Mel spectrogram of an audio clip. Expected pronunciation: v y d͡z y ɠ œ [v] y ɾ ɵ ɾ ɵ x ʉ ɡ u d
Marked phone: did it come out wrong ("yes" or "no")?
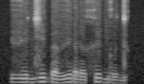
no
